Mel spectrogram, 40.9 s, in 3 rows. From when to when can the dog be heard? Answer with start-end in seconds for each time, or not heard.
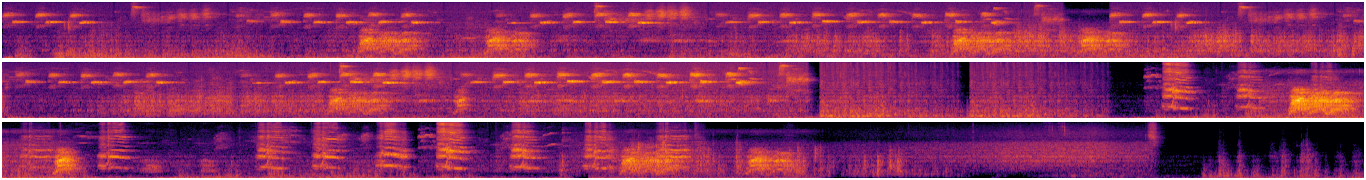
3.2-5.5, 9.2-11.9, 16.6-18.3, 26.1-28.0, 33.1-35.5.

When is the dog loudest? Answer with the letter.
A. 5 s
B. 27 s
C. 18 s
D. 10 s
B.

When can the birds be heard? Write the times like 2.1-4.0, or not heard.
0.0-34.2.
